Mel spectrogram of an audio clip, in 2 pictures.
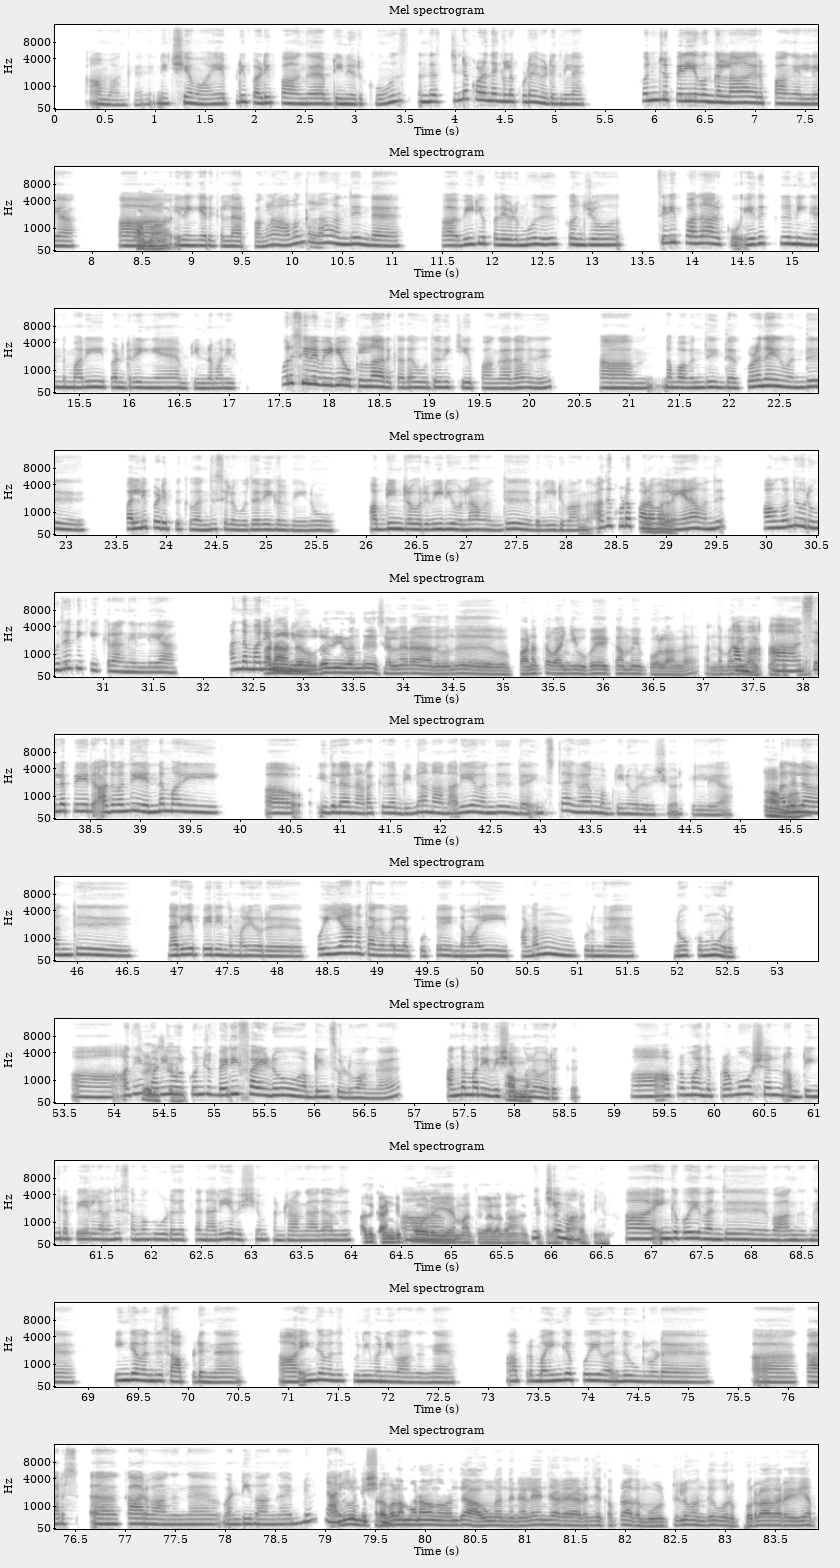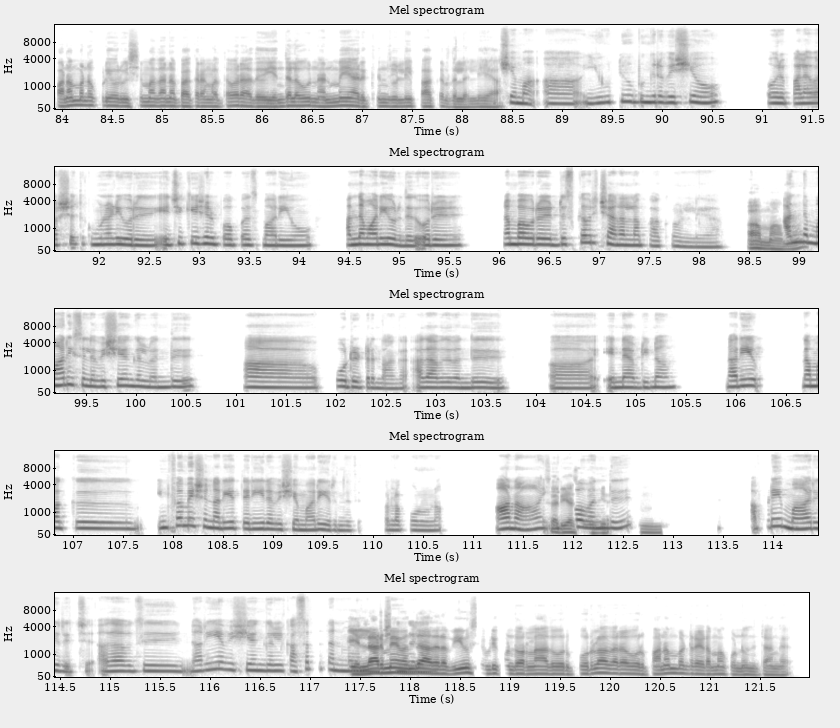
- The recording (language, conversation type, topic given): Tamil, podcast, தொலைபேசி மற்றும் சமூக ஊடக பயன்பாட்டைக் கட்டுப்படுத்த நீங்கள் என்னென்ன வழிகள் பின்பற்றுகிறீர்கள்?
- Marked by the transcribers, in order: other background noise; in English: "வெரிஃபைடும்"; drawn out: "வந்து"; in English: "கார்ஸ்"; "நிலையை சேர" said as "நிலையஞ்சர"; in English: "எஜுகேஷன் பர்ப்பஸ்"; drawn out: "ஆ"; drawn out: "நமக்கு"; in English: "இன்ஃபர்மேஷன்"; in English: "வ்யூஸ்"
